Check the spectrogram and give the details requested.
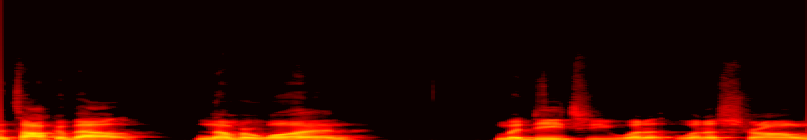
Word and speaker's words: Medici: I wanted to talk about number one, Medici. What a strong name. I had to ask you that before we got on. I said, how do you pronounce that? So it's actually Medici. Medici.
